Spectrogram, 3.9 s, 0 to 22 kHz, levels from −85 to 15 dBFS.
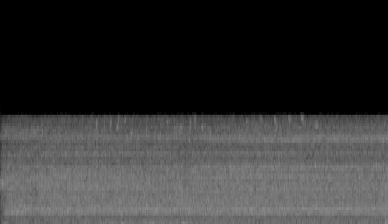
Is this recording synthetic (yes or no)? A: no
